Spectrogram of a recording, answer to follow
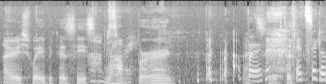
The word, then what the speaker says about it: Byrne: And you've got to say his name in the Irish way because he's Rob Byrne.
